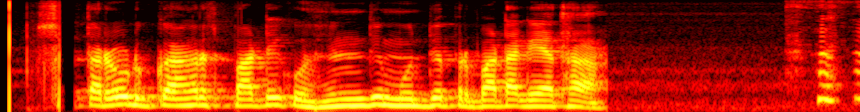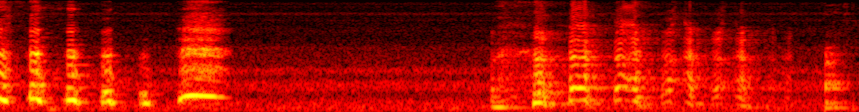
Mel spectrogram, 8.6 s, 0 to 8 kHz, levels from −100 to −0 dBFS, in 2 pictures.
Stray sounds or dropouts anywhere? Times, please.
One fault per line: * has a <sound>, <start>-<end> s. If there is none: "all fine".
* has a laugh, 3.9-5.5 s
* has a laugh, 6.7-8.3 s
